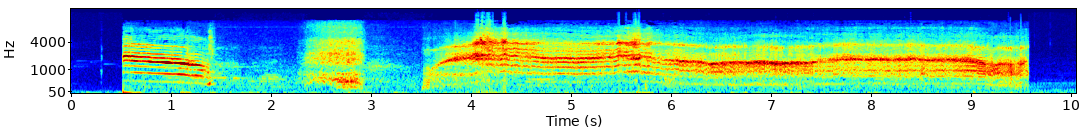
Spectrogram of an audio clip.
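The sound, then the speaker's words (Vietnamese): Cats yowling in a forest: a short wavering meow, a brief noisy burst, then one long, loud, drawn-out caterwaul that wavers in pitch for several seconds before stopping abruptly. “Lúc này khắp khu rừng vang vọng tiếng mèo kêu.”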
